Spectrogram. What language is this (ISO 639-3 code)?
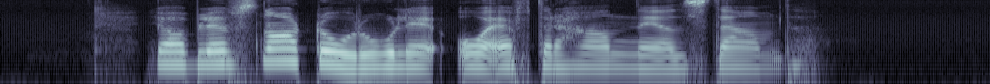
swe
